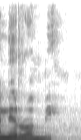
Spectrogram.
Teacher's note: نون ساکن کا ادغام را میں ہوگا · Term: ادغام تام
